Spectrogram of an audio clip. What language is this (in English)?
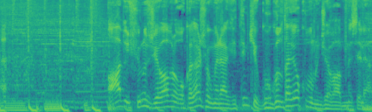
Turkish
